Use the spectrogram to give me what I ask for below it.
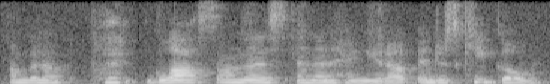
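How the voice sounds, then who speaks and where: In her room at home, a young woman vlogs casually in a medium-pitched, level voice at a moderate pace, chatting and rambling with giggly asides. Her compact camera's built-in mic gives poor, roomy audio.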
